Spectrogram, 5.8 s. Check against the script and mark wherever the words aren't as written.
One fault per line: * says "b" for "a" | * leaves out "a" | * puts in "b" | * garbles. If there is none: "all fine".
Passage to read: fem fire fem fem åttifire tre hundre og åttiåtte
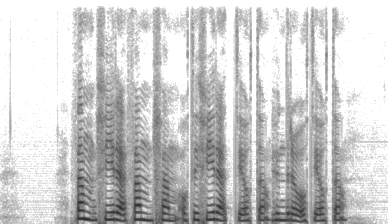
* says "åttiåtte" for "tre"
